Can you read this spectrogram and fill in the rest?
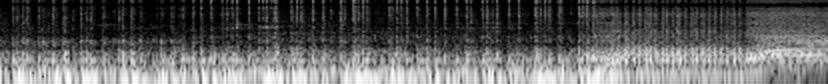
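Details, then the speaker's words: Drag car (Moonshine) held on the trans brake: engine stumbles and surges unevenly instead of building steady revs; data log shows the throttle position sensor failing, either over-rotated or a wiring issue. "our TPS was failing the minute I went on the trans brake that's why you hear it going the TPS was failing again"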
